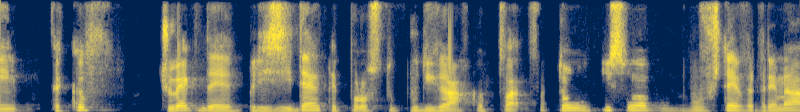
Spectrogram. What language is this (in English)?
Bulgarian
